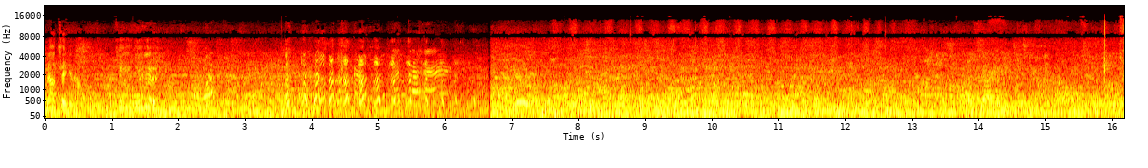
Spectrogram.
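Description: A crowd chatters in a busy, noisy room.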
